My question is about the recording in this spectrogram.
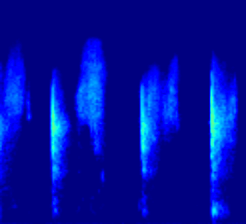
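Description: Chalk drawing lines on a blackboard: three short strokes, each starting with a sharp tap and running on as a brief scratchy scrape.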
